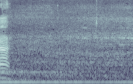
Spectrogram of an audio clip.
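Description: Steady low rumble and hiss of road traffic, easing slightly in level, with the end of a man's word at the very start.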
